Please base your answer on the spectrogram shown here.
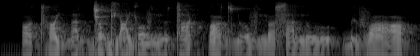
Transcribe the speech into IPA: ɔ dʱ ɒ j n ɑ d ɟ ɔ d j ɑ j o v n u d ɑ ɡ͡b ɒ d ʎ o v n ɔ s ɑ n u | ɓ ɨ v ɒ

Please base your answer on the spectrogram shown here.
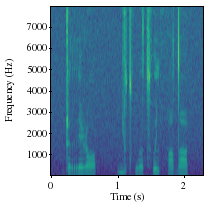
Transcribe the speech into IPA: ʈ ə˧˩ r e˧ ɭ ɔ˥˧ | ɟ u˥ tʰ w ɤ˩˧ t͡sʰ u˥ lʲ h ɤ˩˧ dˤ u˥˧

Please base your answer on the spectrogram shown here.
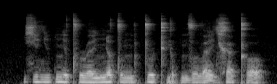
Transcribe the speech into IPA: ç ɛ ʎ i p ɲ ɛ tʰ ɹ ɛ ɲ ɑ t ʊ ŋ ɡ ə p t ɹ ɪ kʰ j ə p n z ʊ l æ ʎ x æ kʰ ʌ

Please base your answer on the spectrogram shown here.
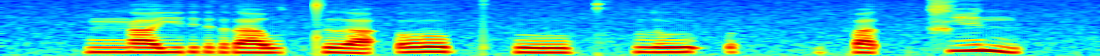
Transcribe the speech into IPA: ŋ a˦˥ j r a˧ w t ɯ˨˩ a̯ ʔ oː˥˩ pʰ uː˧ kʰ l u˥˩ ʔ | p a˨˩ t̚ t͡ɕ i˥˩ n

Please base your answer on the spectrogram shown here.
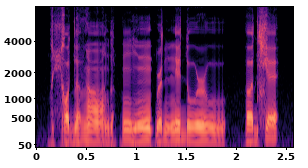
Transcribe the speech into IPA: ç ɔː d ʌ ð ɑ̃ː d | ŋ ɡ ũː ɓ ə˞ d n ɪ d ɾ uː ɹ uː | ʌ d ɕ ɛ

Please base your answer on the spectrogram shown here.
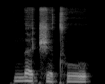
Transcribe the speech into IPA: n ɛ˦ t͡ʃ ɪ˨ tʰ u˨

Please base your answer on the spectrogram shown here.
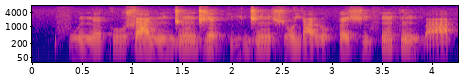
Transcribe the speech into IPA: f u˨ n ɛ˨˦ k u˦ s a˦˨ ɾ ĩ˧ d͡ʒ ũ˦ d͡ʒ ɛ˦˨ k i˨˦ d͡ʒ ĩ˦ ʃ o˧ j a˨ l o˨˦ k͡p ɛ˧ ʃ i˦ f ũ˦ t ĩ˦˨ ɡ͡b a˨˦

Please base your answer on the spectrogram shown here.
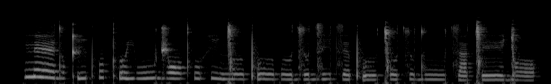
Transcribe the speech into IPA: n ɛː d o kʼ i pʰ o kʼ ʊ j uː d͡ʒ ɔː kʰ u x i ŋ͡ǀ ʊː pʼ ʊː p ʊː d͡z ʊ d͡z i t͡s ɛ pʼ ʊː ǀ o t͡s u d uː t͡s a ǀ eː ɟ ɔː

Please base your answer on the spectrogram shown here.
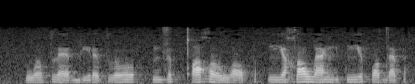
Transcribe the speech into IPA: w ɤ˨˥ p l ɛ˨˩˦ b i˨˩˦ ɾ ɘ˨˩˦ p l o˦˥ | n z ə˨˥ p qʼ ɔ˨˥ ʁ o˨˩˦ w ɔ˨˩˦ p | ɲ ɛ˨˥ ʁ ɾ ɔ˦˥ w æ˨˥ ŋ i˨˩˦ p ɲ ɘ˦˥ p ɔ˨˥ d æ˨˥ p

